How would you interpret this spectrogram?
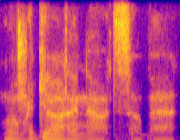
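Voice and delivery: whispered embarrassed aside. Real, not acted. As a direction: drop to a hushed confession. Embarrassed aside about bad start.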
